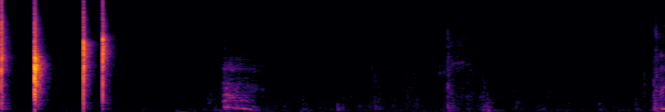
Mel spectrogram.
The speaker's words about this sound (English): Give it some claps.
